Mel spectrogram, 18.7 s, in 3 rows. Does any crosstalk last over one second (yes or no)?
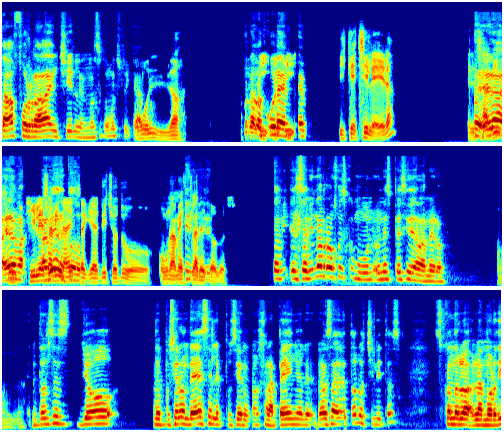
yes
